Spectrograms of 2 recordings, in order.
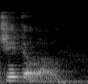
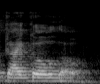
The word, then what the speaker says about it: gigolo: probably many of you will know it's pronounced jiggalo well when uh my sister and I were on a car trip with my parents um she was six and I was eight we passed a theater Marque Marquee and my uh sister asked my parents what's a gigolo and which of course is a reasonable Assumption of it and um my parents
